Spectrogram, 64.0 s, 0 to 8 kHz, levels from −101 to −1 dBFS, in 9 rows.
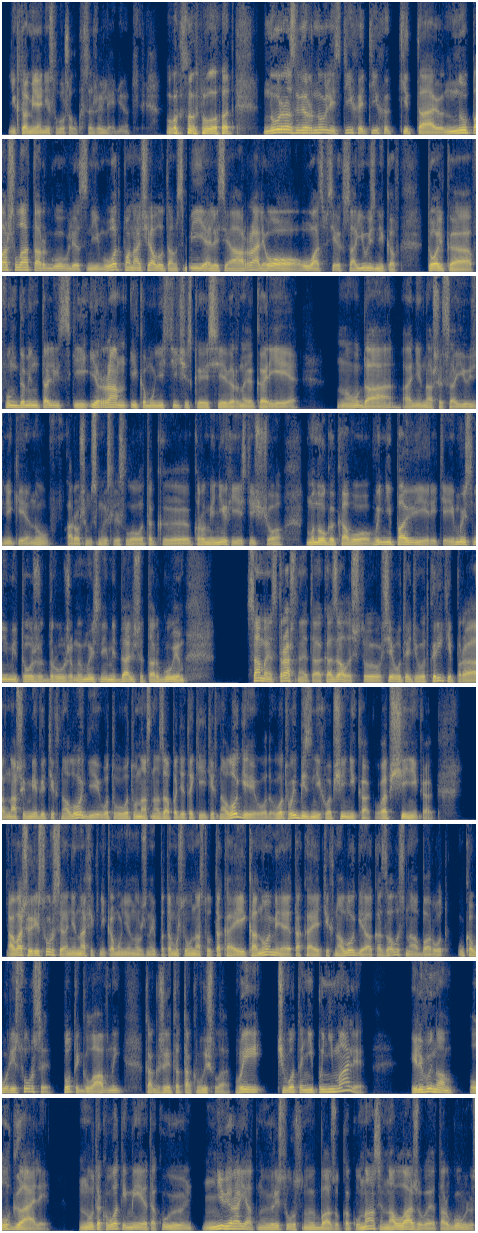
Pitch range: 95-125 Hz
